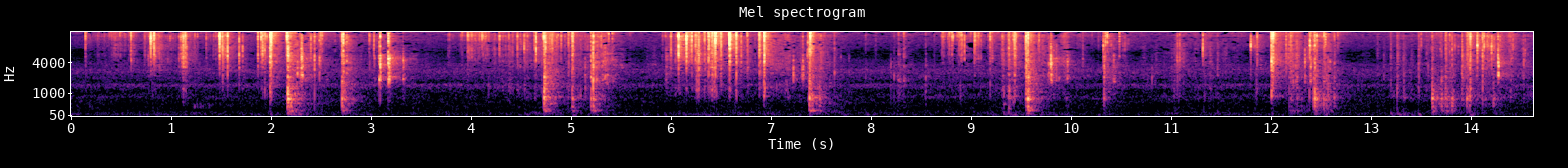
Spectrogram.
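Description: A metal blade carves a solid blue Lux soap bar with a cream core, held in hand, into curling shavings. Quiet bursts of crisp, bright scraping and crackling come in clusters of short strokes, separated by brief near-silent pauses, with almost no low end.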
